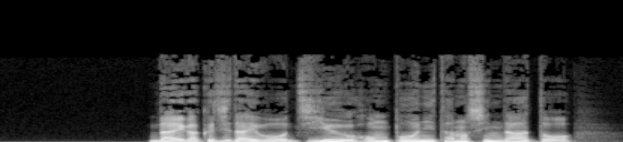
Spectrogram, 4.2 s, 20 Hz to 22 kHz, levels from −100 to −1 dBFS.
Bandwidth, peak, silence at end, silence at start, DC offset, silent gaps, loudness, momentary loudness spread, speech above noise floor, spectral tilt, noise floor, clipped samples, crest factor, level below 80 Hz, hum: 12 kHz; 0 dBFS; 0.35 s; 1 s; under 0.1%; none; -13 LUFS; 7 LU; 55 dB; -7 dB/octave; -68 dBFS; under 0.1%; 14 dB; -58 dBFS; none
